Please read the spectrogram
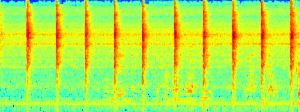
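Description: Blacksmith's hand hammer striking red-hot steel on a small anvil: a steady rhythm of sharp blows, about two a second, eleven in all.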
